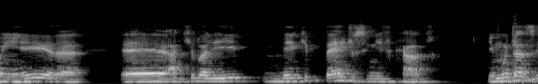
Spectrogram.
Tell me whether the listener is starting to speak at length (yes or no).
no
